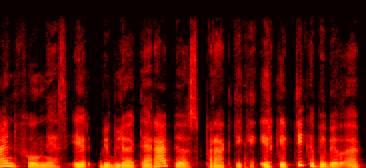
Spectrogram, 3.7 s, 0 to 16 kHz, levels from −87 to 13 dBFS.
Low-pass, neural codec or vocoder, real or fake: 14.4 kHz; none; real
